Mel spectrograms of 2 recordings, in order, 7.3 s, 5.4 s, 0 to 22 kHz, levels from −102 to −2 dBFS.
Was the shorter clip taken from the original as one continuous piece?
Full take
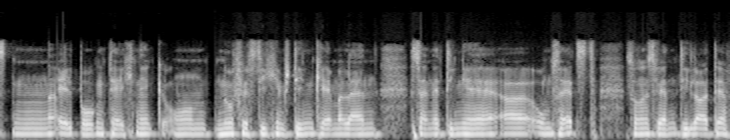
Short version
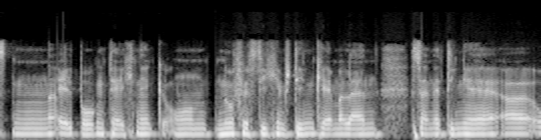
yes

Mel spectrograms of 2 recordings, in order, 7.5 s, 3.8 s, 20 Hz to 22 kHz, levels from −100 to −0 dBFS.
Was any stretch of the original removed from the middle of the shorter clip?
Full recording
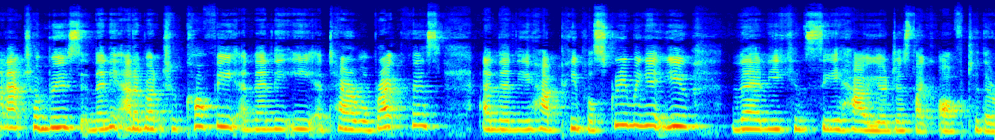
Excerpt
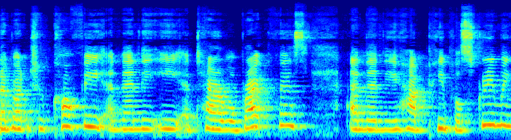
no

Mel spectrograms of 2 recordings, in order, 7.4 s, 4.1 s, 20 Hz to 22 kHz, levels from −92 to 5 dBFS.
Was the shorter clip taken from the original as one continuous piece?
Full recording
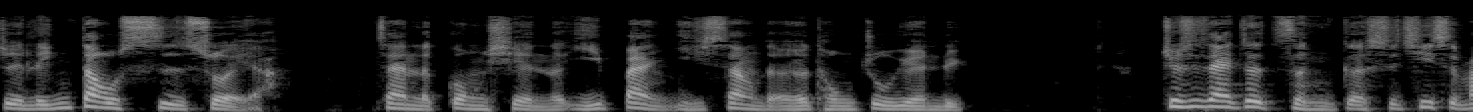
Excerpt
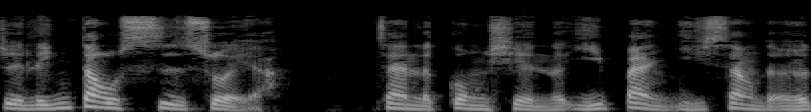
yes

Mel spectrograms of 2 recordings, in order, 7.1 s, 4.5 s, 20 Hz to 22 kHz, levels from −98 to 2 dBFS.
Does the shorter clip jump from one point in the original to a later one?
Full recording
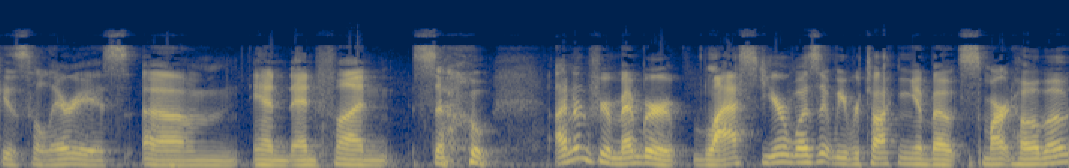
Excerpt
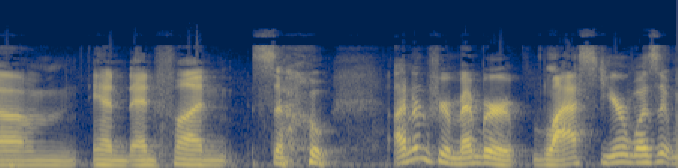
no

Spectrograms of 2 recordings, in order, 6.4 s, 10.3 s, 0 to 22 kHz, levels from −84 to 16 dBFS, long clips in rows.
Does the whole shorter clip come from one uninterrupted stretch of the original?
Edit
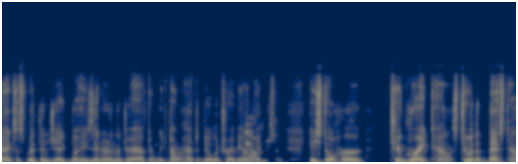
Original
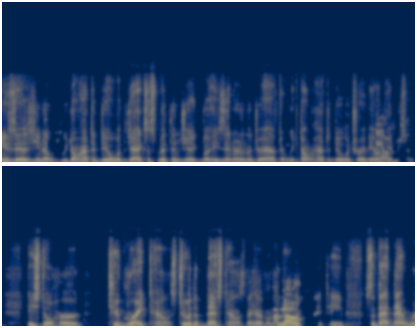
yes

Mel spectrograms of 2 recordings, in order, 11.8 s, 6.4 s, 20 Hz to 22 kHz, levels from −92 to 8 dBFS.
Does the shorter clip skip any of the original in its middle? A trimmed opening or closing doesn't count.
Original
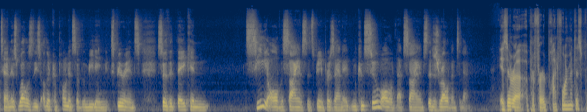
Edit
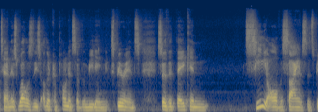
no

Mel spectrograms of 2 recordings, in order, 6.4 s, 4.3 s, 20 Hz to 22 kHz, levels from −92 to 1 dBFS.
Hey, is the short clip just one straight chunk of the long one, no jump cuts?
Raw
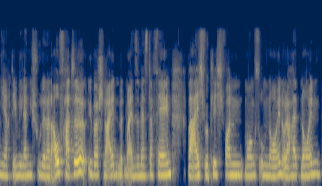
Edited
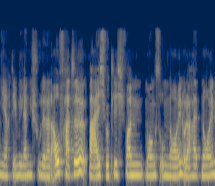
no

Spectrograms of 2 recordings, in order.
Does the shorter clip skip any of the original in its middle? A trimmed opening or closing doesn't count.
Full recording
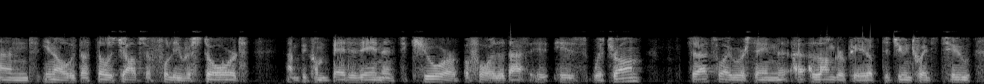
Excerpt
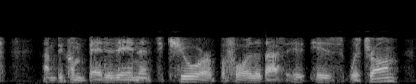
no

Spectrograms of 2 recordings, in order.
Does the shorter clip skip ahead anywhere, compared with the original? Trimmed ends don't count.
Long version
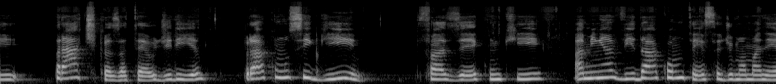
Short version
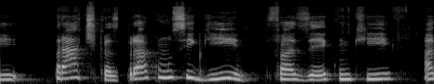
yes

